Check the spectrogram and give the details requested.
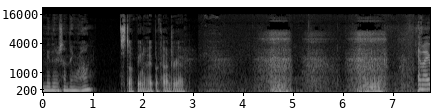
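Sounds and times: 
speech: 0:00.0 - 0:03.0
young child snoring loudly: 0:04.2 - 0:07.4.

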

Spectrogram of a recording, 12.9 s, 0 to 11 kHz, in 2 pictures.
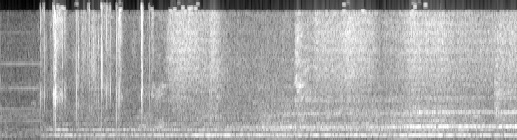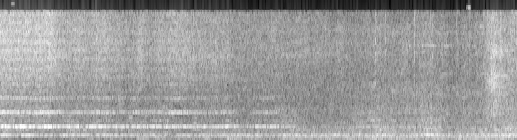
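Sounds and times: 
S-Bahn commuter train squealing: 0:00.5 - 0:11.2
S-Bahn commuter train wheels rumbling on track: 0:00.5 - 0:12.9.

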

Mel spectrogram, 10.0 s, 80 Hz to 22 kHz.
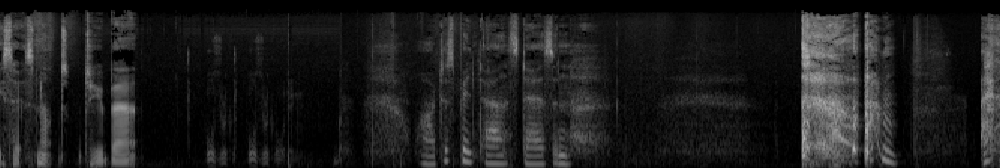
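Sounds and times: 
speech: 0:00.0 - 0:01.5, 0:04.2 - 0:06.0, 0:08.2 - 0:09.9
faint breathy trail after coughing: 0:05.8 - 0:07.6
person coughing after taking cough medicine: 0:08.0 - 0:09.0.

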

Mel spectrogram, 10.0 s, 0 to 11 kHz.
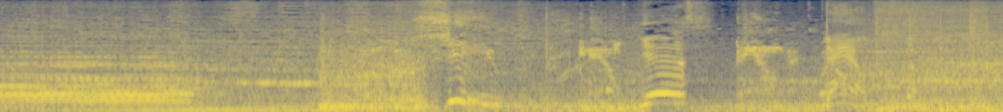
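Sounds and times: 
train horn blaring: 0:00.0 - 0:03.2
train cars rolling past on rails: 0:00.0 - 0:10.0.

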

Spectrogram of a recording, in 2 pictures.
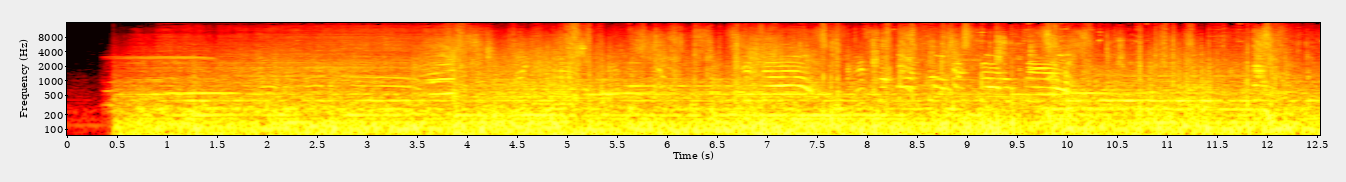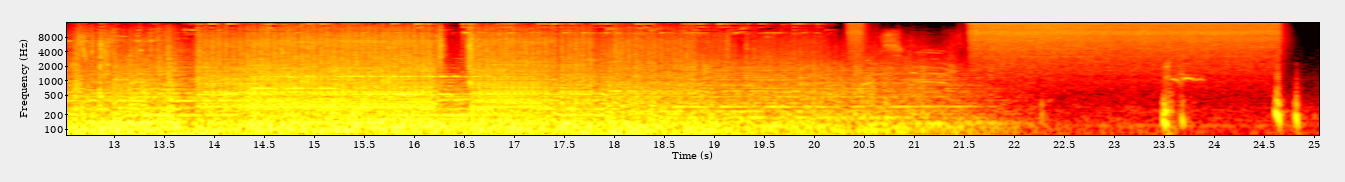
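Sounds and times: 
overlapping cries in a battle sound effect: 0:00.5 - 0:04.8, 0:06.7 - 0:10.7, 0:20.3 - 0:21.6
dense bursts of rapid gunfire in a battle sound effect: 0:03.8 - 0:20.5
sharp hissing spray: 0:21.5 - 0:24.8.

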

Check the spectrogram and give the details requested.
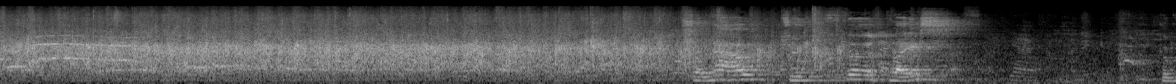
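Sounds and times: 
sizable audience applauding: 0:00.0 - 0:09.0
speech: 0:07.4 - 0:09.4, 0:11.6 - 0:11.7.

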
